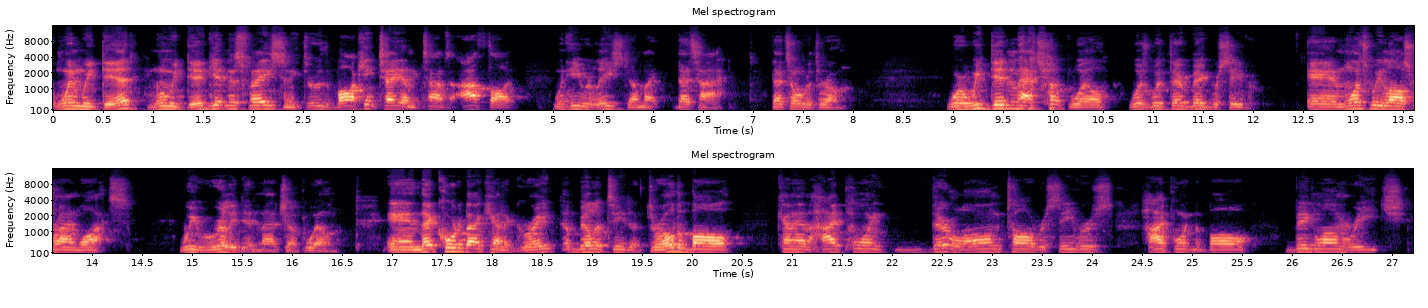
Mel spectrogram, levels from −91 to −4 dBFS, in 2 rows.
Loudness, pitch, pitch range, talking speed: -22 LUFS, 125 Hz, 115-135 Hz, 190 wpm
